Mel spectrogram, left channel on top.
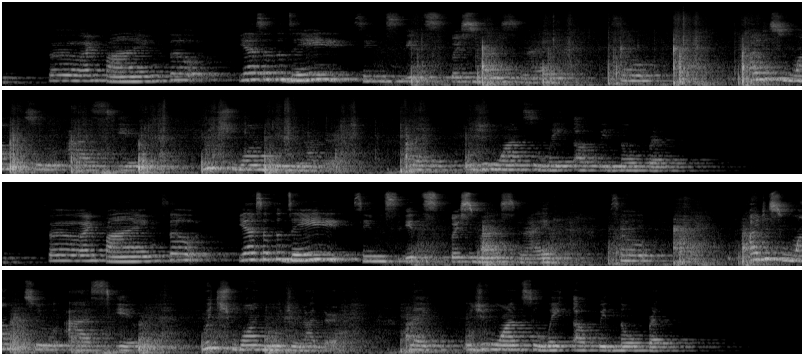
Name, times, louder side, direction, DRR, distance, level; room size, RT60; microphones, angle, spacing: voice 1, 0.5-2.0 2.4-5.5 6.2-6.4 7.5-9.4 10.0-11.4 12.1-12.3 12.6-14.6, right 2 dB, 40° right, 5 dB, 0.3 m, -30 dB
sound 1, 3.8-13.0, left 3 dB, 55° left, 0.3 m, -35 dB
3.1 x 2.3 x 2.6 m, 1.1 s
head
